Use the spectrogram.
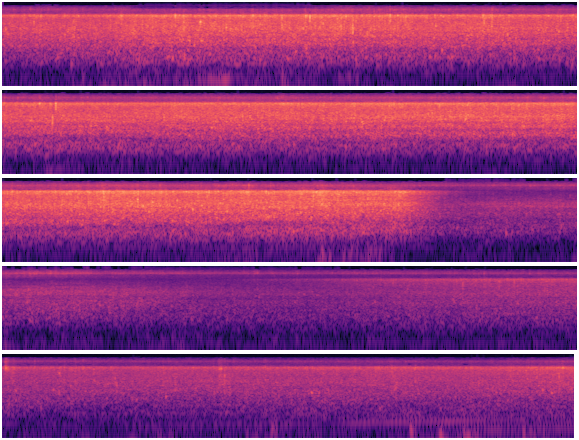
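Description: Rushing river water flows continuously with a broad, steady hiss, loud at first and then a bit softer and more distant.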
